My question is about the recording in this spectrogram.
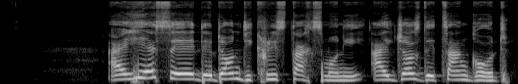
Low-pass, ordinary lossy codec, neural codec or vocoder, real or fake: none; none; none; real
